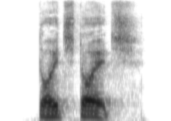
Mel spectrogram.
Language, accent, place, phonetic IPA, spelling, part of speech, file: German, Germany, Berlin, [ˈdɔʏ̯tʃˈdɔʏ̯tʃ], deutsch-deutsch, adjective, De-deutsch-deutsch.ogg
- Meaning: 1. of both East Germany and West Germany 2. between East Germany and West Germany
